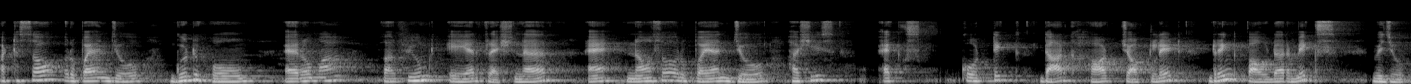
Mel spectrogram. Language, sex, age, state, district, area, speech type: Sindhi, male, 45-60, Maharashtra, Thane, urban, read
